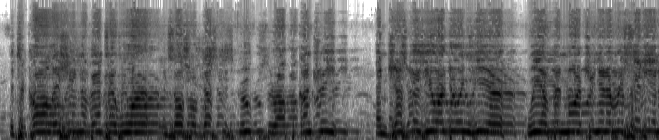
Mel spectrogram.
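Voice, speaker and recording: A man with an American accent and an extremely high voice, fairly even intonation, a moderate pace and hardly any pauses, over noticeable background noise. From US, New York. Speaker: anti-war activist. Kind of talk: protest rally speech.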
